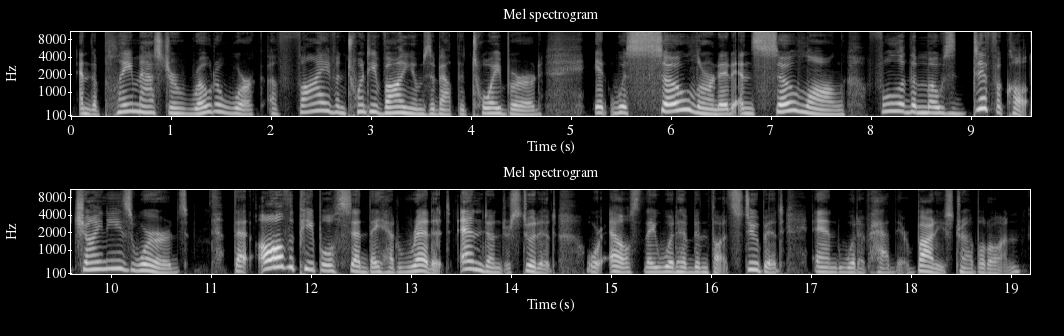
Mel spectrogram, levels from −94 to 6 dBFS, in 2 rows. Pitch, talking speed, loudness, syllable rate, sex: 205 Hz, 180 wpm, -21 LUFS, 4.5 syllables/s, female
